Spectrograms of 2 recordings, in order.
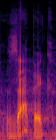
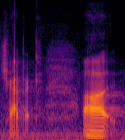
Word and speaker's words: Czapek: Now, most will want to pronounce the brand Czapek because there's a Z in there, but it's actually pronounced Czapek.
